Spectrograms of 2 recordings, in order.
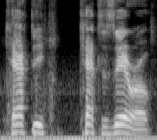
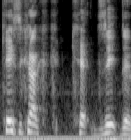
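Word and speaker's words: Kacy Catanzaro: But Tegan Nox, Candice LeRae, Vanessa Bourne, the returning Kathy Catanzaro. I always get her name wrong. Casey Catanzaro. There you go.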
